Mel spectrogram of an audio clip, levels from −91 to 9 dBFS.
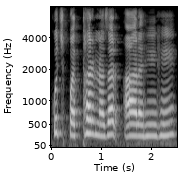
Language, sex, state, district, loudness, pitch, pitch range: Hindi, female, Madhya Pradesh, Bhopal, -15 LUFS, 260 Hz, 245-285 Hz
